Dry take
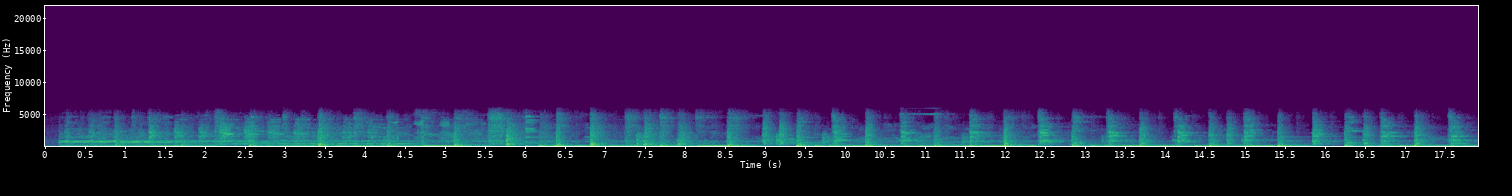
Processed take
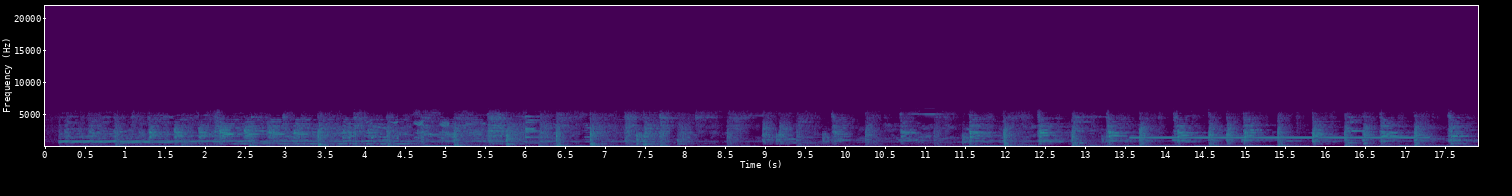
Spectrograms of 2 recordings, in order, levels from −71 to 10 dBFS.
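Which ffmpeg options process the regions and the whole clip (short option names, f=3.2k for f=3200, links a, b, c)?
-filter_complex "[0:a]asettb=1/sr,asplit=3[a][b][c];[a]atrim=end=7.804[d];[b]atrim=start=7.8:end=11.46,asetpts=PTS-STARTPTS,afade=t=in:d=0.004:c=qsin,afade=t=out:st=3.656:d=0.004:c=qsin,highpass=120,flanger=delay=2.7:depth=9.5:regen=54:speed=1.6:shape=sinusoidal,acompressor=threshold=-23dB:ratio=3:attack=3.2:release=140:knee=1:detection=peak[e];[c]atrim=start=11.456[f];[d][e]acrossfade=d=0.004:c1=hsin:c2=qsin[g];[g][f]acrossfade=d=0.004:c1=qsin:c2=hsin,asettb=1/sr,asplit=3[h][i][j];[h]atrim=end=13.554[k];[i]atrim=start=13.55:end=17.3,asetpts=PTS-STARTPTS,afade=t=in:d=0.004:c=qsin,afade=t=out:st=3.746:d=0.004:c=qsin,equalizer=f=510:w=6.7:g=-6.5,aeval=exprs='val(0)+0.0501*sin(2*PI*1400*n/s)':c=same[l];[j]atrim=start=17.296[m];[k][l]acrossfade=d=0.004:c1=hsin:c2=qsin[n];[n][m]acrossfade=d=0.004:c1=qsin:c2=hsin,acrossover=split=280[o][p];[p]acompressor=threshold=-22dB:ratio=3[q];[o][q]amix=inputs=2:normalize=0,aderivative,acrossover=split=2800[r][s];[s]acompressor=threshold=-50dB:ratio=4:attack=1:release=60[t];[r][t]amix=inputs=2:normalize=0,volume=1dB"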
